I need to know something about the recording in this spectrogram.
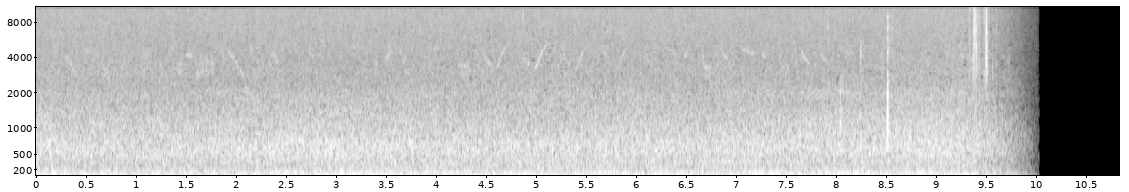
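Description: Near silence: faint steady background hiss and low hum, with a couple of very faint short ticks near the end.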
